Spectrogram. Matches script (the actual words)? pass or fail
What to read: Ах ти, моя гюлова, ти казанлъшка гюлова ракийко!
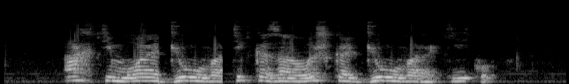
pass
